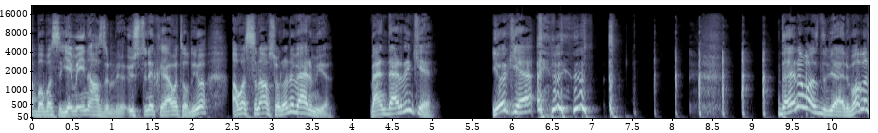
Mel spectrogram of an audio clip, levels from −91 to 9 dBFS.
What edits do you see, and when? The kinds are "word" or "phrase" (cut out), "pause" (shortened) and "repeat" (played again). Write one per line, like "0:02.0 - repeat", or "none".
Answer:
none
